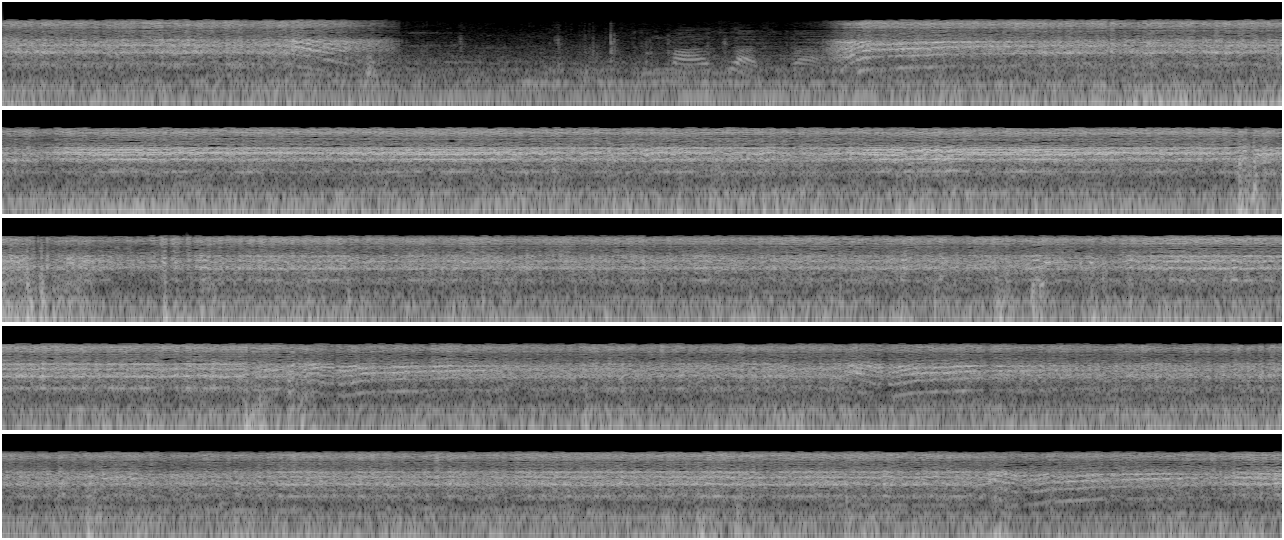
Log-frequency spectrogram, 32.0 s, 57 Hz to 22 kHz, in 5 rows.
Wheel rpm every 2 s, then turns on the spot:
130, 0, 120, 160, 160, 160, 160, 160, 160, 160, 150, 150, 150, 160, 160, 140.
none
